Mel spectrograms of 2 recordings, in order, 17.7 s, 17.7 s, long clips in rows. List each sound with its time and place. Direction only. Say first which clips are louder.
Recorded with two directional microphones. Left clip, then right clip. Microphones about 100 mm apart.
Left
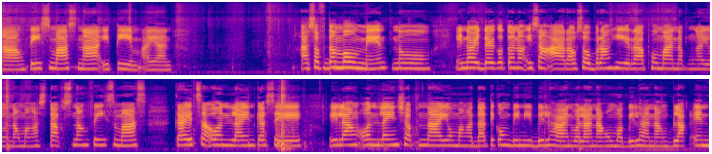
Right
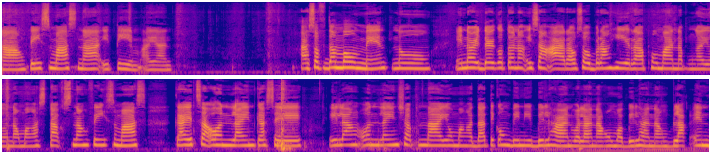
0.0 s a sound: left 6 dB; 40° right (ahead or behind)
0.7 s a woman's voice: left 6 dB; 30° right (ahead or behind)
3.7 s speech: left 5 dB; 35° right (ahead or behind)
8.5 s speech: left 4 dB; 70° right (ahead or behind); by 9.6 s 55° right (ahead or behind)
9.7 s speech: left 3 dB; 80° right; by 12.6 s 55° right (ahead or behind)
12.9 s speech: left 9 dB; 30° right (ahead or behind)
